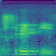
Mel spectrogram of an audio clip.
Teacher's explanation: শব্দের আদিতে ম ফলা যুক্ত হলে সে ম ফলা অনু উচ্চারিত মানে উচ্চারণ হবে না · সেই ম ফলা উচ্চারণ হবে না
